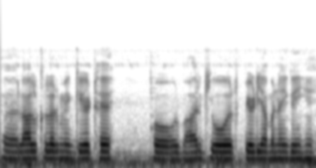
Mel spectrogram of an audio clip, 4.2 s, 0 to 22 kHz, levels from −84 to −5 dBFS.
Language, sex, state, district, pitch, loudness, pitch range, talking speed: Hindi, male, Rajasthan, Bikaner, 145 Hz, -16 LUFS, 145-150 Hz, 200 wpm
